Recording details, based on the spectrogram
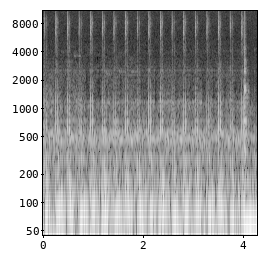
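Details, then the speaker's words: Chinese diesel heater fitted in a house window frame, running on rice bran oil thinned with acetone nail polish remover, during the priming cycle; crisp evenly spaced dosing pump ticks about four per second over a low hum; normal priming. "we're now on that priming cycle fuel's going to get sucked up and we'll be ready to burn in a few minutes"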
